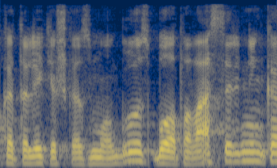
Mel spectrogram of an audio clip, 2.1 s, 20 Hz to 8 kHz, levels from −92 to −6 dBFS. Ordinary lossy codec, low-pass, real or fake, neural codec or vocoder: MP3, 64 kbps; 7.2 kHz; fake; vocoder, 24 kHz, 100 mel bands, Vocos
